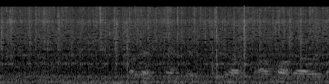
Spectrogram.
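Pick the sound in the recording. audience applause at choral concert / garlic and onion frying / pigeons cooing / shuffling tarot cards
garlic and onion frying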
